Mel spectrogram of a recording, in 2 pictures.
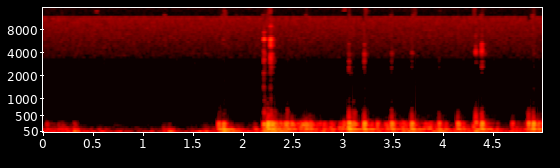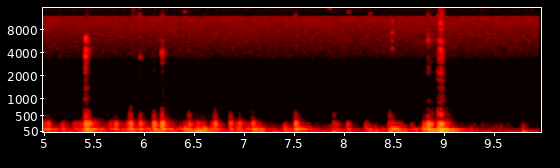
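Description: Long painted nails scratch the hollow woven steel mesh dome grille of a Blue Yeti microphone, producing dense, low, thumping scrapes with a resonant hum around 105 Hz. Rapid, tightly packed scratching strokes fill the clip, with a few brief brighter rasps.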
